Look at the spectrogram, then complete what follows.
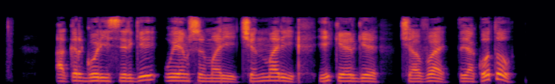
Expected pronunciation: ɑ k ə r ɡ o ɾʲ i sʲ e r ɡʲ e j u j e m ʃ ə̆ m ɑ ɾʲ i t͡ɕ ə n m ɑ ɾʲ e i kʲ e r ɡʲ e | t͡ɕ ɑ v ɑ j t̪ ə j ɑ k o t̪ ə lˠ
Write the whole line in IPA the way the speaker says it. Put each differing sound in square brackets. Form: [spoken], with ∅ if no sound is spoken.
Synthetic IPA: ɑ k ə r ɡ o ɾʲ i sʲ e r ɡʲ e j u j e m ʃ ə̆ m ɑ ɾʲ i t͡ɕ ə n m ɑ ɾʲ [i] i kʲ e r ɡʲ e | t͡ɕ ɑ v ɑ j t̪ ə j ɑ k o t̪ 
